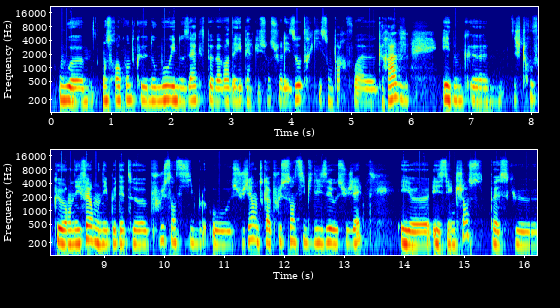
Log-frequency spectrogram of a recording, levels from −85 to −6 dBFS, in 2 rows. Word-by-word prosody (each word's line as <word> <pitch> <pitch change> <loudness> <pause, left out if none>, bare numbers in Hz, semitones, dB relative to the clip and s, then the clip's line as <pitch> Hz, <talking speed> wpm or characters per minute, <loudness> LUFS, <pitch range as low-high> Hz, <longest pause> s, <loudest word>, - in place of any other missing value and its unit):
où, 195 -1 +7
hem, 180 0 +2 0.2
on 195 - +3
se 195 - -1
rend 195 - +2
compte 200 0 -2
que 195 -1 -2
nos 185 0 -1
mots 195 +2 +4
et 195 - +7
nos 185 0 -2
actes 200 +2 -1
peuvent 190 -3 -1
avoir 180 +1 0
des - - -2
répercussions 180 0 -8
sur 185 0 -6
les 170 +1 -3
autres 205 0 +3
qui 205 +1 -14
sont 185 - -5
parfois, 175 - -7
heu, 170 0 -3
graves. 205 0 +3 0.6
Et 210 -1 +9
donc 195 +1 -6
heu, 180 -1 -3 0.5
je 195 - -1
trouve 215 -1 -7
qu'en 185 -3 +6
effet, 195 +5 +5
on 205 -4 +2
est 185 +1 -1
peut-être, 190 0 -2
heu, 180 -1 0
plus 215 +5 -6
sensibles 200 -2 -4
au 175 -1 -2
sujet, 190 +5 -2
en 235 -2 -1
tout 200 - -4
cas 200 -2 +3
plus 210 +4 -5
sensibilisés 200 -1 0
au - - +3
sujet. 190 0 -1 0.7
Et 185 -3 +7
heu 170 0 +3
et 190 - +5
c'est 175 +2 -2
une 180 - -3
chance 270 +8 -2
parce 185 -2 0
que 175 -1 -3
190 Hz, 200 wpm, -30 LUFS, 180-200 Hz, 0.7 s, Et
